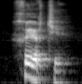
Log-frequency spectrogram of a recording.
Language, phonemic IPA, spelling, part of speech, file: Dutch, /ˈɣørcə/, geurtje, noun, Nl-geurtje.ogg
- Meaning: diminutive of geur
